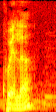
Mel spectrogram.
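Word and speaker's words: Quelle: The next one is ku, which is pronounced like the combination of the word K and V. And the example for ku is quella, which means source.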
